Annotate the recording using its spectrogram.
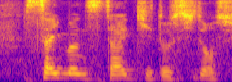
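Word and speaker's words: Simon Stagg: stag il y a Simon stag VO plutôt je vais le prononcer en anglais Simon stag qui est aussi dans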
